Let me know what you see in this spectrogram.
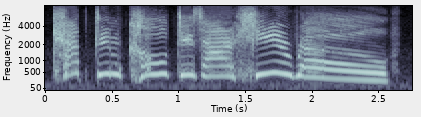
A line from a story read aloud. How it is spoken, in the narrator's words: shouted a group of giggling cat girls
